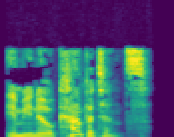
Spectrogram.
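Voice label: "immunocompetence", British English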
